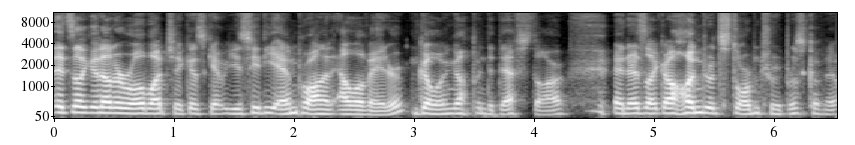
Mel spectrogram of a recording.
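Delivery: normal talking voice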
